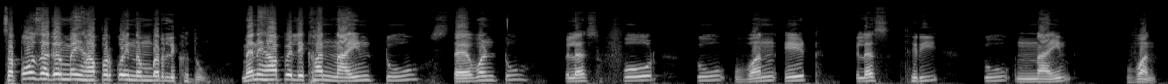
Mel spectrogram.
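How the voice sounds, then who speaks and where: A male maths teacher giving an online class lecture, slowly repeating key terms and asking and answering his own questions. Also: high voice, no echo, studio quality.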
